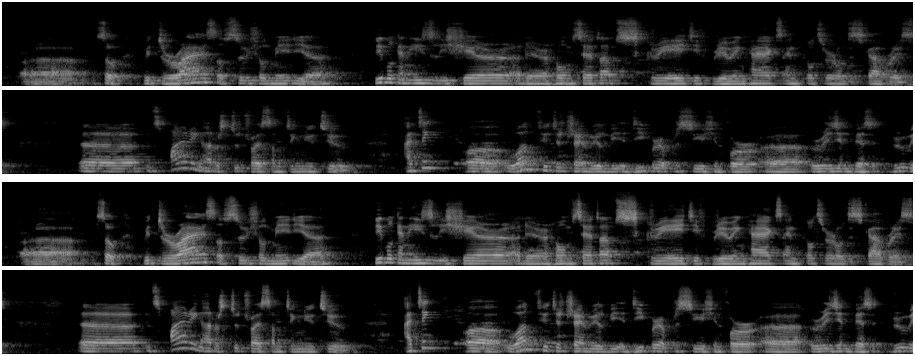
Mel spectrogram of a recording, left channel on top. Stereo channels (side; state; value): both; normal; correlation 0.41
